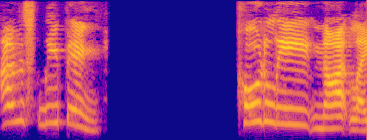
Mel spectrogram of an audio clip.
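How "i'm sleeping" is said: irritable, high, snapped barking voice. Retelling a reply to a husband who woke her: imitating barking at someone. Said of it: "I barked at him".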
